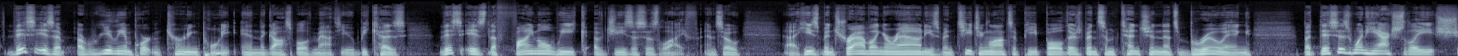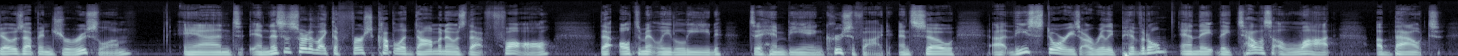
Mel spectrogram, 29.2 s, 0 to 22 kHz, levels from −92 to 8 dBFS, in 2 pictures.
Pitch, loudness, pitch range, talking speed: 115 Hz, -21 LUFS, 105-130 Hz, 180 wpm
